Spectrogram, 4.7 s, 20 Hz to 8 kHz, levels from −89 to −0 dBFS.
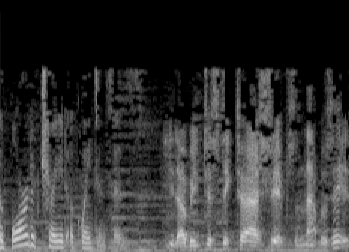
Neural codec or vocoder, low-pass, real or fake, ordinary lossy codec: vocoder, 44.1 kHz, 80 mel bands, Vocos; 7.2 kHz; fake; MP3, 24 kbps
